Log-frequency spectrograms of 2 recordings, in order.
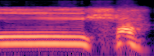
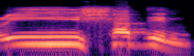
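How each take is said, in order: First: The word ends after the 'sha' syllable. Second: The word ends with a 'tin' syllable. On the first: The reader stops at this word. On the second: The reading continues without stopping.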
